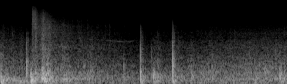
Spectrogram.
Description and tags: delphis FIREWORKS LOOP 18 MO
Fireworks recording at Delphi's home. Inside the house by open window under the balcony Recording with AKG C3000B into Steinberg Cubase 4.1 (mono) using the vst3 plugins Gate, Compressor and Limiter. Loop made with Steinberg WaveLab 6.1 no special plugins where used.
